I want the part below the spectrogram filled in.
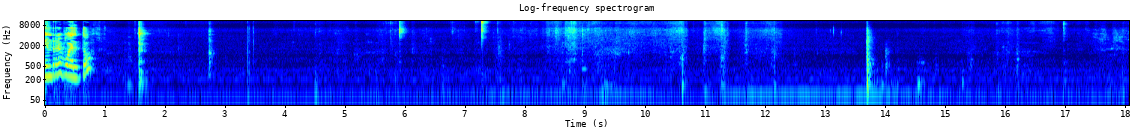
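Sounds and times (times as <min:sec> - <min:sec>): scraping rustle: 0:08.2 - 0:12.3.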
